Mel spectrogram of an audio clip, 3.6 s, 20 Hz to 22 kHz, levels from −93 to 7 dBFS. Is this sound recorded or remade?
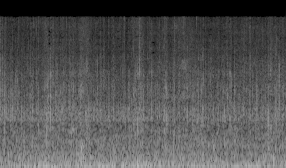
recorded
